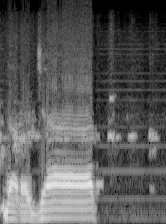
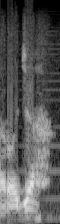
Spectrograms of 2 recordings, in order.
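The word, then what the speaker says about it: درجات: tapi dibaca pendek ya Darajat itu ada Alif dan ta Tanis ada Alif dan ta Tanis Jadi bukan ta marbut Yang ketika diwakfkan tentu dibacanya tetap Darajat bukan menjadi darajahah itu ada Alif dan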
